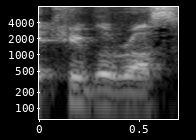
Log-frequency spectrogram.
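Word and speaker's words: Kübler-Ross: think it's got a I've always pronounced the cuer part wrong but yeah kuer Ross yeah yeah good um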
